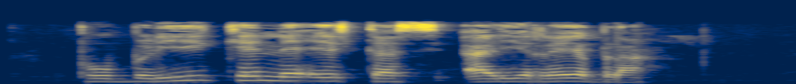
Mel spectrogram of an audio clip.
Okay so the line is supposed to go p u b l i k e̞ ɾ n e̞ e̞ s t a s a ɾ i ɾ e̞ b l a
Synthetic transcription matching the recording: p u b l i k e̞ n e̞ e̞ s t a s a l i ɾ e̞ b l a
